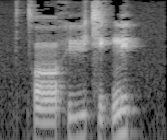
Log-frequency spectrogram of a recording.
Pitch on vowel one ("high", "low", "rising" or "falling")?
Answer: low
